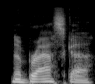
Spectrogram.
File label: "Nebraska", English Pronunciation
